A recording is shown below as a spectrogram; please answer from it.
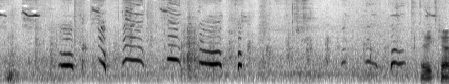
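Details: Week-six Frenchie x wolf puppies give clear, drawn-out whines that rise and fall, several pups crying in turn, with background chatter from people nearby.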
